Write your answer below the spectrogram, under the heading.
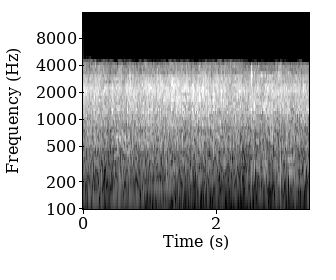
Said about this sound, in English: Naturally, the act is met with a great deal of approval from the audience, as you can hear by the applause.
